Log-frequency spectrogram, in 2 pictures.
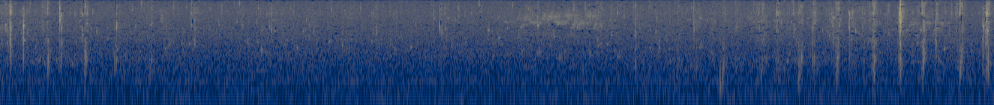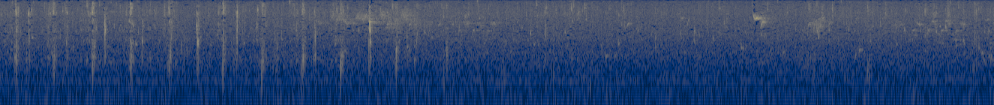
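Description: A mountain lion drinks, its tongue making quick wet laps and splashes against the water.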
